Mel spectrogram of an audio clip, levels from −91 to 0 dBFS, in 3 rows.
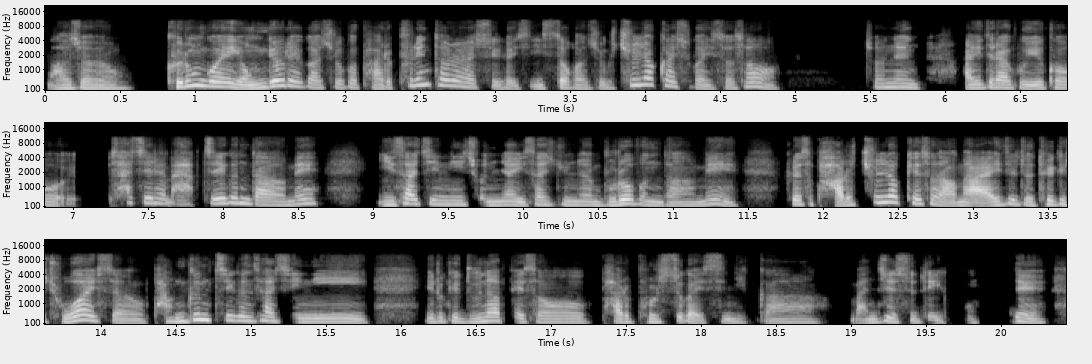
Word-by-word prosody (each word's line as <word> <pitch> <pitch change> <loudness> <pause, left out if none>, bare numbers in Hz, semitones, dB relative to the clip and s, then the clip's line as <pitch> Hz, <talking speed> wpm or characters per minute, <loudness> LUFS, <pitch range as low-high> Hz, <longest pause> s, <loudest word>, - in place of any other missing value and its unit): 맞아요. 135 0 -2 0.2
그런 245 +6 +6
거에 210 -7 +6
연결해 215 - +5
가지고 170 -2 -4
바로 150 -2 -4
프린터를 270 -3 +1
할 190 - -1
수가 145 -4 -5
있어 135 - -1
가지고 140 +1 -6
출력할 290 -3 +1
수가 180 -8 -6
있어서 140 +4 -4 0.6
저는 185 -3 -2 0.3
아이들 160 +4 +1
하고 160 -3 +1
이거 145 +1 0 0.3
사진을 240 -2 -1
막 - - -1
찍은 230 +1 +3
다음에 170 +5 0 0.4
"이 165 - 0
사진이 180 -1 +2
좋냐? 155 0 -1
이 145 - +2
사진이 160 +1 -2
좋냐?" 150 -1 -1
물어본 160 +1 +3
다음에 135 +3 -2 0.3
그래서 190 0 0
바로 - - +4
출력해서 260 +1 +2
나오면 130 +2 +3
아이들도 160 +3 +4
되게 180 +4 +1
좋아했어요. 160 - +2
방금 180 +9 +3
찍은 215 -3 0
사진이 160 -7 0 0.4
이렇게 175 +1 -2
눈앞에서 150 -5 -1
바로 145 0 -1
볼 155 +3 -3
수가 140 - 0
있으니까 130 +2 -7
만질 150 +4 -1
수도 135 - -5
있고 130 0 -11 0.3
네 145 -7 +1
160 Hz, 365 characters per minute, -21 LUFS, 145-200 Hz, 0.6 s, 그런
